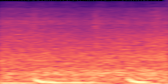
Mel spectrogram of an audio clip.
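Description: Waves at a beach, heard as a loud steady wash of surf noise with low rumbling swells, close and continuous for under a second.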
